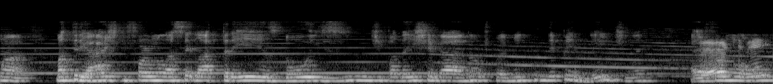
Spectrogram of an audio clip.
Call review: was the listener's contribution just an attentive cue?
No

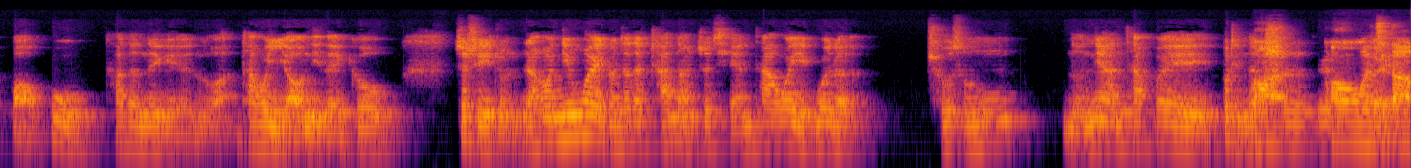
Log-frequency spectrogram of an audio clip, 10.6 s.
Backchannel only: No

